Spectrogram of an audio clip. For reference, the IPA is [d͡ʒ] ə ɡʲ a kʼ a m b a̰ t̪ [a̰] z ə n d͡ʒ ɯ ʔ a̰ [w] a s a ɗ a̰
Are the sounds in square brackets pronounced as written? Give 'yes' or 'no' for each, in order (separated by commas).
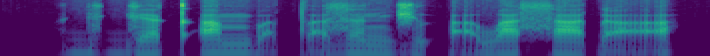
no, yes, yes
